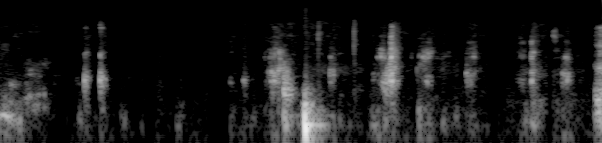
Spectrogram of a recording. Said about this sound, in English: So blow your nose and cough. Räuspert euch oder schneuzt eure Nase.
